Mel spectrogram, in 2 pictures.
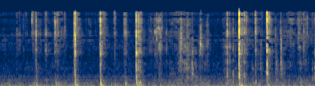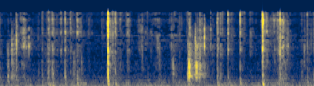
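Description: A utility knife blade scrapes and carves curls off a solid orange bar of soap held in the palm of a hand with long dark nails. Soft, bright scraping and crisp shaving clicks come in irregular bursts over a quiet background.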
